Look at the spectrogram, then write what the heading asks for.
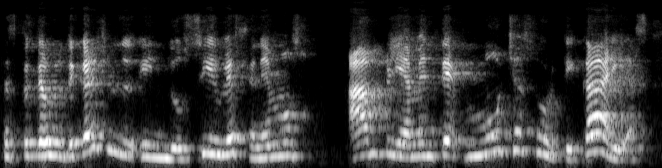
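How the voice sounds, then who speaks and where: A woman with a Peruvian Spanish accent teaches a medical class in a room that rings with echo. Her voice sits a little high and sounds sharp and bright. She explains step by step, often stopping to restart a phrase. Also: expressive, moderate pace. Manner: explanatory, many restarts and fillers. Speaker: physician lecturer. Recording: echoey room with faint noise.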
